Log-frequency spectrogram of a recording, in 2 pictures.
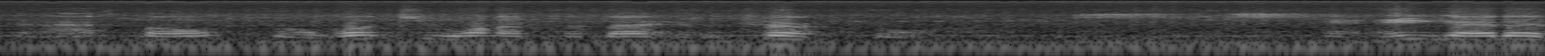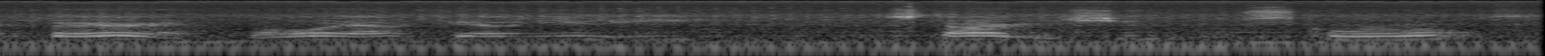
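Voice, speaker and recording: A man's voice: on the high side, level tone, normal speed. An older man with an Appalachian West Virginia accent, telling family stories in a rambling, colloquial, folksy way. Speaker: interviewee sharing family memories. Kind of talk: casual oral-history storytelling. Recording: distant mic, clear outdoor traffic noise.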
